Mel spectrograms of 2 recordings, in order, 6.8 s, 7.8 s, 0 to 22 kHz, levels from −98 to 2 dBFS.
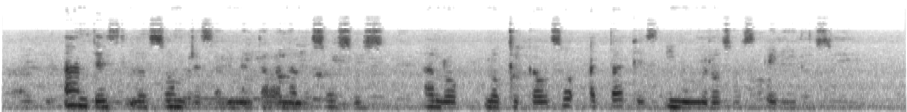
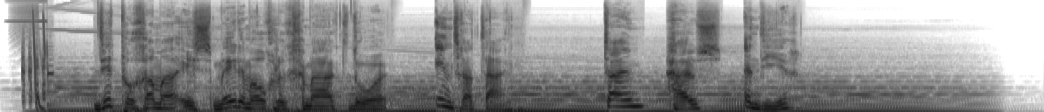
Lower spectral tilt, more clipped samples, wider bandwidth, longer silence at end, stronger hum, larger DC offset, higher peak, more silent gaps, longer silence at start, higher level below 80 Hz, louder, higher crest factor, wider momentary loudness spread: about the same, -4 dB/octave vs -5 dB/octave; neither; second, 9.4 kHz vs over 20 kHz; about the same, 0.4 s vs 0.45 s; neither; second, under 0.1% vs 0.5%; about the same, -4 dBFS vs -2 dBFS; neither; about the same, 0.1 s vs 0.1 s; second, -62 dBFS vs -20 dBFS; second, -23 LUFS vs -13 LUFS; first, 20 dB vs 10 dB; about the same, 14 LU vs 14 LU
